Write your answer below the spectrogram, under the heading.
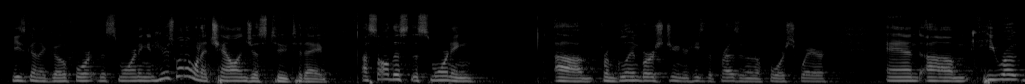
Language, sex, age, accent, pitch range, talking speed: English, male, 40-59, American, 155-195 Hz, 215 wpm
